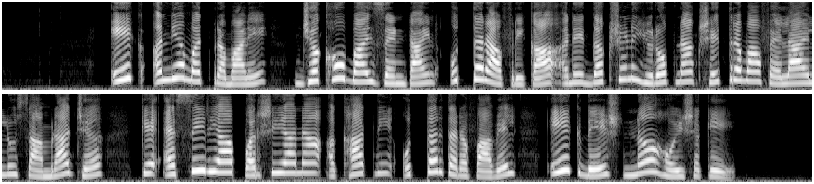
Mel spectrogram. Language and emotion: Gujarati, neutral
